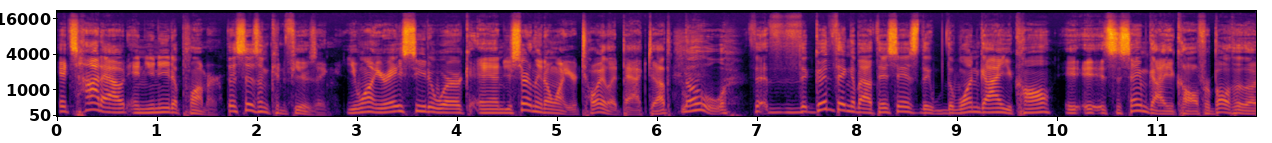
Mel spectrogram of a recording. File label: RADIO AD; nicks plumbing radio ads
